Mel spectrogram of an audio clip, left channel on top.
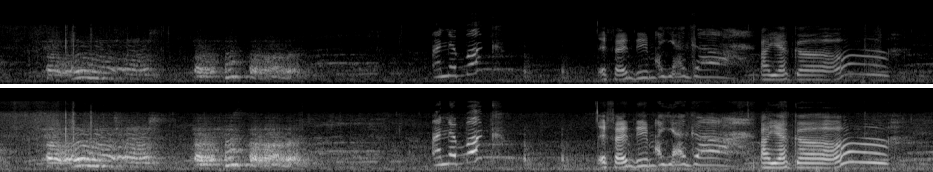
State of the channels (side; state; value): left; quieter; 15.3 dB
